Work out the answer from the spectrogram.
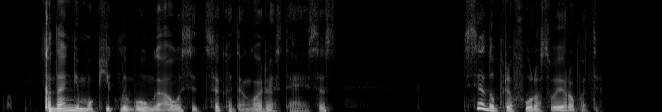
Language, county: Lithuanian, Klaipėda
